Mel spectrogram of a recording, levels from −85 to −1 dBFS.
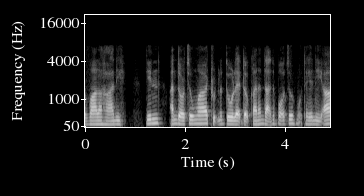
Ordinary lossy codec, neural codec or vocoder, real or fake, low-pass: Opus, 24 kbps; codec, 16 kHz, 1 kbps, X-Codec, WavLM features, trained on Multilingual LibriSpeech; fake; 7.2 kHz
